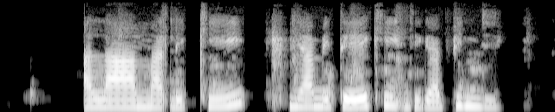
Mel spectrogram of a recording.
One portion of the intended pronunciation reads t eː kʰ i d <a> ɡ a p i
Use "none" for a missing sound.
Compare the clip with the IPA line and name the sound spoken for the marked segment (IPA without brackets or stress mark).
i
